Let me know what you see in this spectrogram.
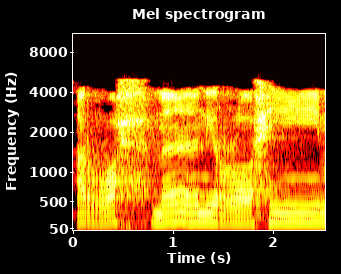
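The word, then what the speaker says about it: الرحمن الرحيم: Contoh misalkan ketika membaca arrahmanirrahim. Arrahmanirrahim. Mim di sini pakai apa? Pakai huruf ha. Jangan seseorang membaca pakai huruf ko. Arrahmanirrahim. Ini sudah salah arti ya. Apa artinya kalau arrahmanirrahim?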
